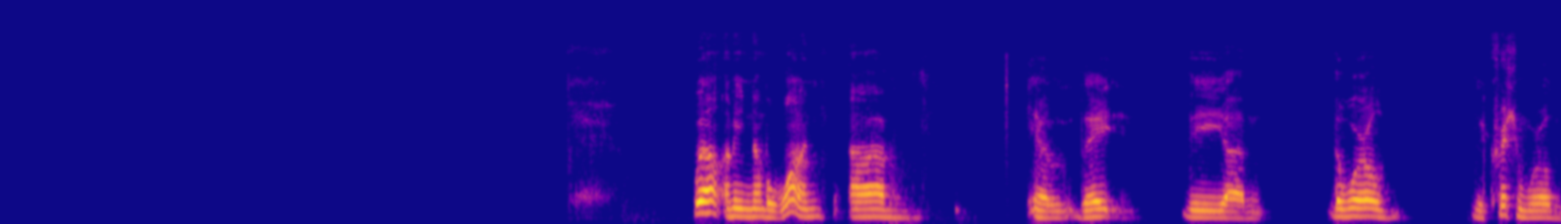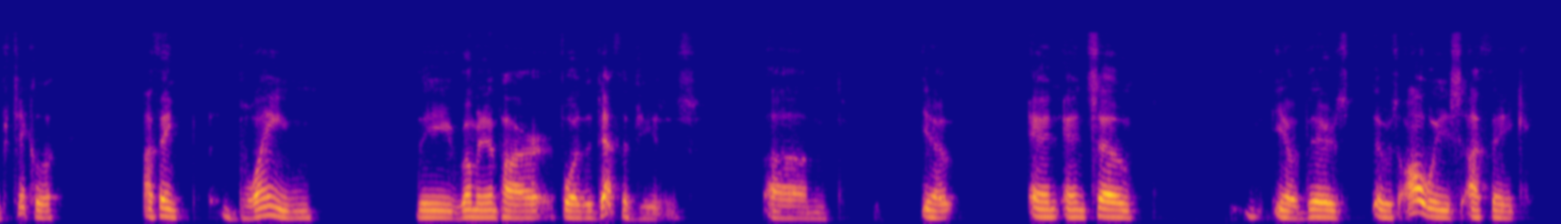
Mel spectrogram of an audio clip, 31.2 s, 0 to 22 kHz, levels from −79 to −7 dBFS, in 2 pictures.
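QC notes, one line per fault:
8.91–12.05 s, call bitrate drop: the sound gets rough and watery here and loses its top end, with the highs cut off around 8 kHz instead of reaching up near 20 kHz. That's what happens when the call's bandwidth estimate falls and Opus gets squeezed into coding much more coarsely. It fits a drop from roughly 32 kbps to 9 kbps, and it sits at its worst for about 1.3 s before recovering.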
